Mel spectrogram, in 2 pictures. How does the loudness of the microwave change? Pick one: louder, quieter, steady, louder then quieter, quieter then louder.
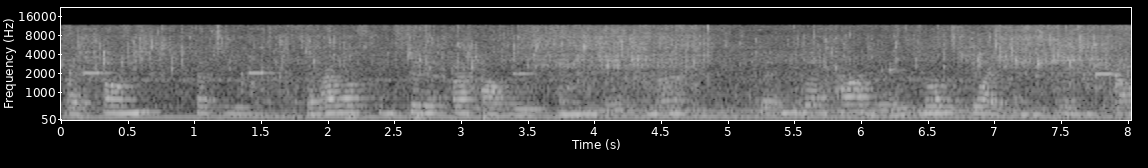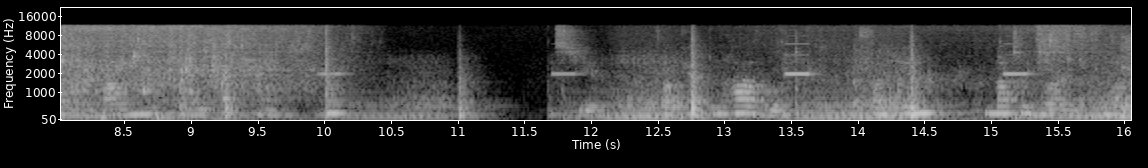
louder.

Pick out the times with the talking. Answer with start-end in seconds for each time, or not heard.
0.0-9.8, 11.7-16.0.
